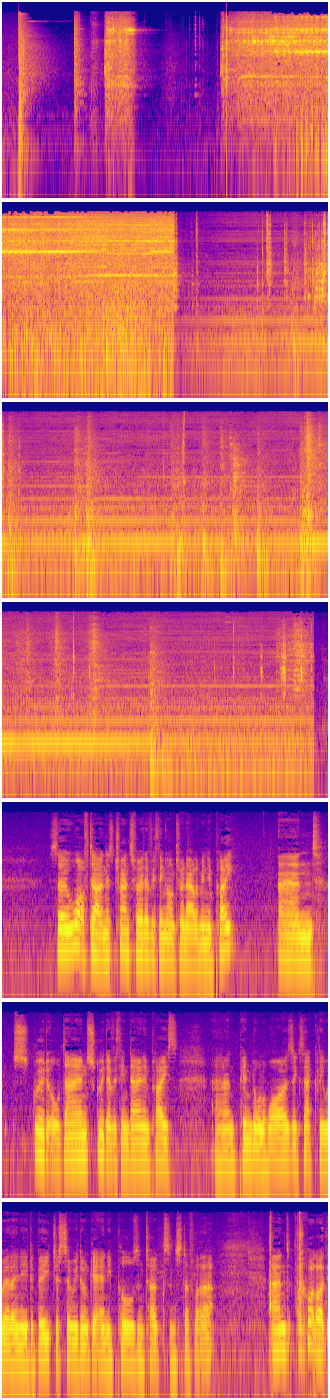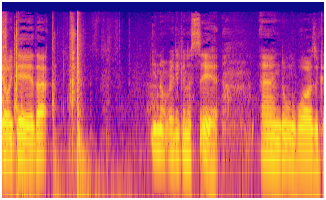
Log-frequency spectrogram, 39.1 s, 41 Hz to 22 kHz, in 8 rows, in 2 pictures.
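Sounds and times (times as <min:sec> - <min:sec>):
power drill drilling metal: 0:01.5 - 0:02.1, 0:03.3 - 0:19.4
steady low hum: 0:05.4 - 0:19.4
parts clicking and knocking: 0:08.7 - 0:10.2, 0:33.3 - 0:36.2.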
